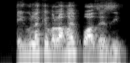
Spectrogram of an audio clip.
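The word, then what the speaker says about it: possessive: দেখেন তাহলে এই শব্দগুলা আমরা এইভাবে পড়েছি যে বাক্যে মালিকানা বা নিজস্ব কোনো সম্পদ বোঝাতে পজেসিভ, উচ্চারণটা করতে হবে পজেসিভ, হ্যাঁ এটা পজিটিভ বলবো না, এটা হচ্ছে পজেসিভ ব্যবহার করা হয়।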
